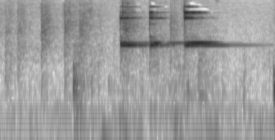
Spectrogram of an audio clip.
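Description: Crockery and glassware clinking as they are handled on a table: several light, sharp clinks with a brief ringing tone, bunched in the second half.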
